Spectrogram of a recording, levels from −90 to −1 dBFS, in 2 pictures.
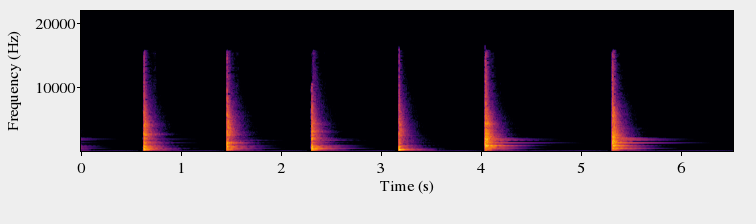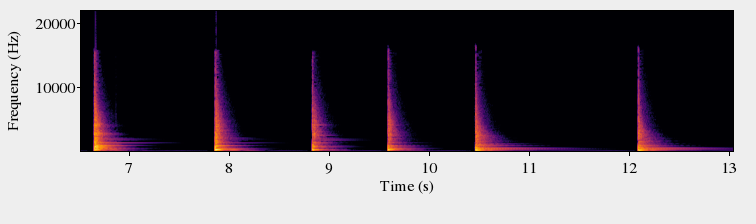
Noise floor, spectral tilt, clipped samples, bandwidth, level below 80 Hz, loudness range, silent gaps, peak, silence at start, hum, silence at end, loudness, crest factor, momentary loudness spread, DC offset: -75 dBFS; -4 dB/octave; under 0.1%; 16 kHz; -52 dBFS; 5 LU; none; 0 dBFS; 0.6 s; none; 0.7 s; -20 LUFS; 24 dB; 23 LU; under 0.1%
